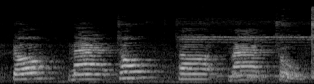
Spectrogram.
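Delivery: "টমেটো" drawn out as to, ma, to; very slow "টমেটো", every syllable separate; split into syllables. Shown as a demonstration. Teacher telling pupils to practise, "টমেটো" syllable by syllable. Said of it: "তিনটে syllable".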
